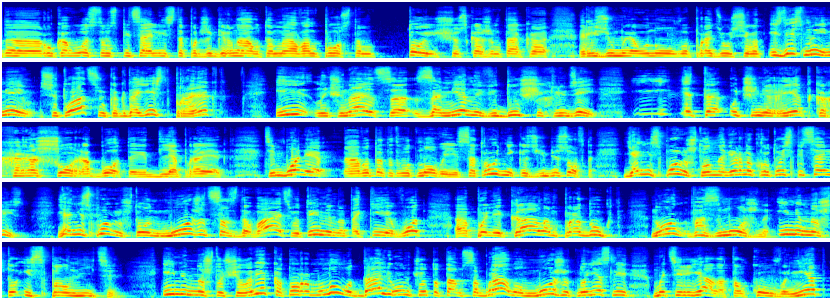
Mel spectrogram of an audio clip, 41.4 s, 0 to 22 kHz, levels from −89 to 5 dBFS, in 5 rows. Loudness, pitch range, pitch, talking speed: -18 LUFS, 180-250 Hz, 205 Hz, 130 wpm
